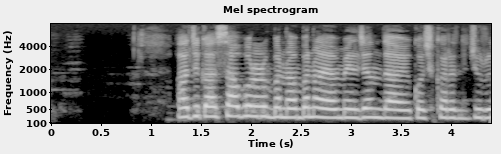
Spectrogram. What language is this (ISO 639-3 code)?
pan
